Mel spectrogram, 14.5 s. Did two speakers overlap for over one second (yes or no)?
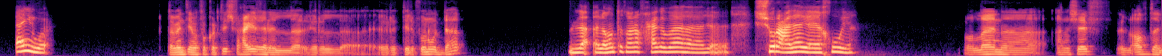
no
